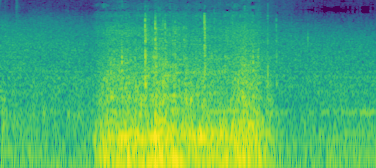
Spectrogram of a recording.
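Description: Something rustles and scrapes as a child rummages through a shelf.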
